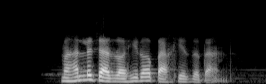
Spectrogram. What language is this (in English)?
Persian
